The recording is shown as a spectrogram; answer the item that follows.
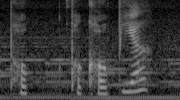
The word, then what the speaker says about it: Pokopia: It's supposed to sound like Utopia, but Pokopia. Like Pokemon and Utopia together, so Pokopia. I like calling it Pokopia more. Pokopia. She's building me an island on Pokopia, and she asked me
